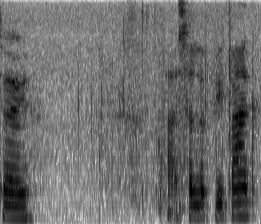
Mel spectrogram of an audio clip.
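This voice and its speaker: A woman with a low, gravelly voice rambles through a casual home vlog, pausing often with ums and restarts. A faint hum of background noise sits under her voice. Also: completely flat delivery, a little mellow. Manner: rambling, hesitant with many ums. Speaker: reseller vlogger. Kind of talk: casual chat.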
